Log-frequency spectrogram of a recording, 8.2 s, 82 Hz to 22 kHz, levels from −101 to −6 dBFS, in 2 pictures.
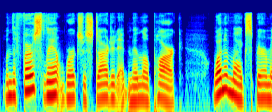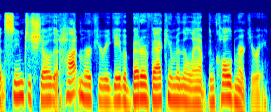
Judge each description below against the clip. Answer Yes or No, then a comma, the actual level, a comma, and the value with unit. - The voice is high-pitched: No, medium, 160 Hz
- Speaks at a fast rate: Yes, fast, 220 wpm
